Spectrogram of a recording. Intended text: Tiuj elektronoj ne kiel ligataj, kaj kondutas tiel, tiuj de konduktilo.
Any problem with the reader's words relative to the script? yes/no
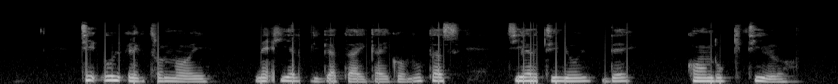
no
